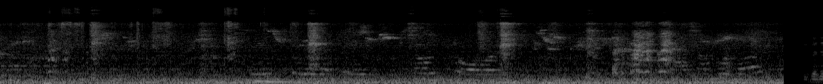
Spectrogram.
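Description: Pigeons at a bird market, faint cooing and fluttering chirps scattered under a busy crowd murmur and voices talking nearby.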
